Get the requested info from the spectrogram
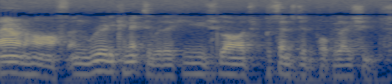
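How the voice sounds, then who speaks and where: In a British accent, a man talks at a very fast pace with a very deep, low pitch, a dark, mellow tone and monotone, flat intonation, with audible room echo around him. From UK. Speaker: documentary filmmaker. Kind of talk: interview. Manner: hesitant, many fillers.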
